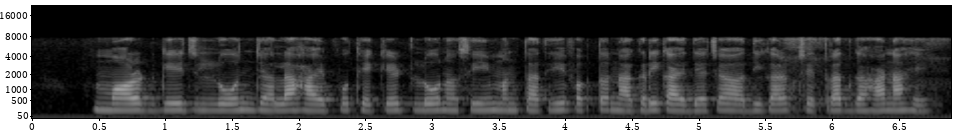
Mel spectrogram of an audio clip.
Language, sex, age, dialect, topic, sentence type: Marathi, female, 25-30, Varhadi, banking, statement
